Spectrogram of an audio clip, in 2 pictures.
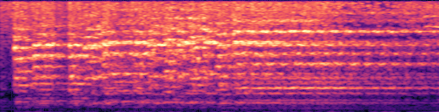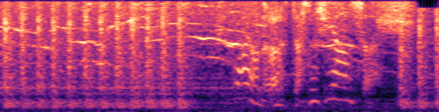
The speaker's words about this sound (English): Listen. There are cats inside our dressing room.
